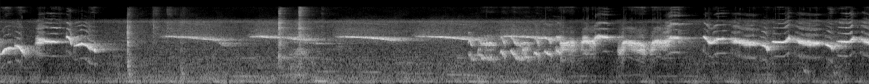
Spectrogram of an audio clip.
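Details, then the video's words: Morning song of a Chinese hwamei, used for voice training and to rouse wild-caught birds: a few sharp notes, then a long steady high whistle with faint clicks, breaking into quick, looping, rich slurred phrases repeated in bursts. "luyện giọng họa mi họa mi hót buổi sáng, kích bổi quá đỉnh"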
